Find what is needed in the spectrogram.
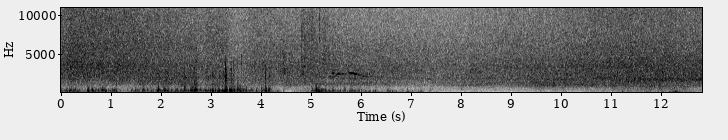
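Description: Wind buffeting the microphone in irregular gusts for the first five seconds or so, then settling into a steady outdoor hiss.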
